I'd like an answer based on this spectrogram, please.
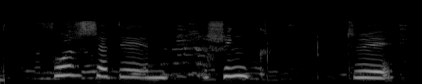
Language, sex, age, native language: Icelandic, female, 9, Icelandic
